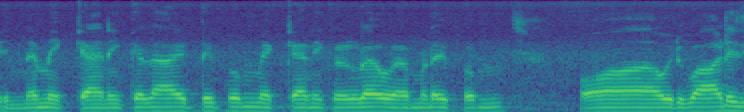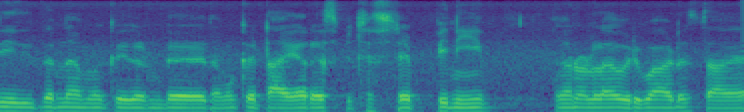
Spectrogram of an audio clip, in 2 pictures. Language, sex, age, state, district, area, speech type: Malayalam, male, 18-30, Kerala, Alappuzha, rural, spontaneous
